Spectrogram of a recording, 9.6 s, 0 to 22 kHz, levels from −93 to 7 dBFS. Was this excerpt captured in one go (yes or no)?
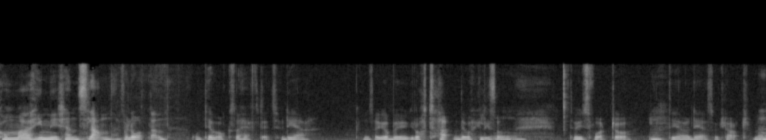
yes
